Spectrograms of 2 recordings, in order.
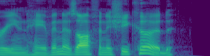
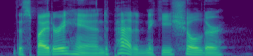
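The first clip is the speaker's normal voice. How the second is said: ordinary delivery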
